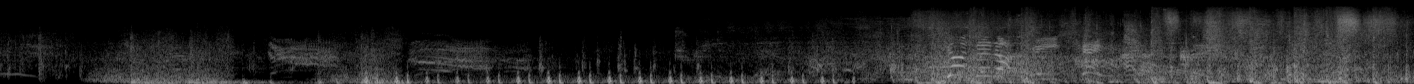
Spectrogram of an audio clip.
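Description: Monsters snarl and growl close by.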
